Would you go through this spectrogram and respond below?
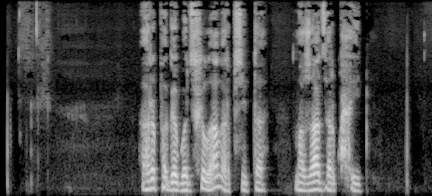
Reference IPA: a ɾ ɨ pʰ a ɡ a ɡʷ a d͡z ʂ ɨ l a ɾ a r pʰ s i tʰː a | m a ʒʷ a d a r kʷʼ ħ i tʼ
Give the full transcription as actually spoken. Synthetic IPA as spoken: a ɾ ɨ pʰ a ɡ a ɡʷ a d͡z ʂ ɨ l a l a r pʰ s i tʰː a | m a ʒʷ a d͡z a r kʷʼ ħ i tʼ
